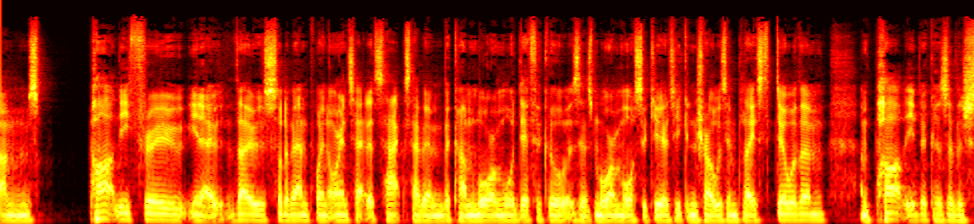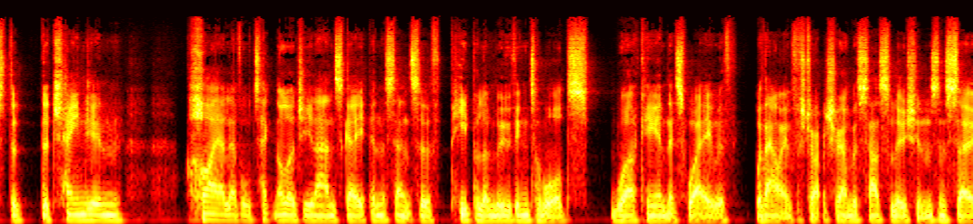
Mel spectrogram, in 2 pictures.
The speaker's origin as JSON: {"language": "English", "country": "United Kingdom", "said": "I'm British"}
